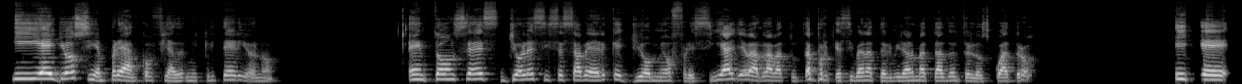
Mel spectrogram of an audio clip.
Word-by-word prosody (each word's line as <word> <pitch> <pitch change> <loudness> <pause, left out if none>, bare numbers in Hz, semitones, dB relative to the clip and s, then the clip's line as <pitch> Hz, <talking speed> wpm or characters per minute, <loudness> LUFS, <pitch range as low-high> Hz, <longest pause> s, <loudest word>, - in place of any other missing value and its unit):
Y 260 +1 +6
ellos 265 +2 +7
siempre 210 -5 0
han 175 -2 +2
confiado 180 -4 -5
en 170 - -11
mi 170 -1 -11
criterio, 190 +1 -5
¿no? 155 0 -13 1.3
Entonces, 240 +2 +1
yo 215 +4 -2
les 240 0 -2
hice 210 +1 -7
saber 205 -1 0
que 220 -3 -5
yo 180 -1 -1
me 175 0 -8
ofrecía 180 +6 -1
a - - +3
llevar 220 -5 0
la 185 - +1
batuta, 170 -1 -2
porque 245 -8 -5
se 165 +3 -10
iban 185 +1 -1
a 190 0 -3
terminar 170 +1 -2
matando 180 -1 -2
entre 165 -3 -6
los 145 -1 -7
4. 160 +1 -3 1.4
Y, 250 -1 +1
que 215 -2 +6
190 Hz, 160 wpm, -20 LUFS, 175-230 Hz, 1.4 s, ellos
